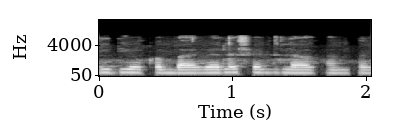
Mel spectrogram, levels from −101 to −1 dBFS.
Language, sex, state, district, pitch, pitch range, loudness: Telugu, female, Telangana, Nalgonda, 180 Hz, 175-185 Hz, -17 LUFS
